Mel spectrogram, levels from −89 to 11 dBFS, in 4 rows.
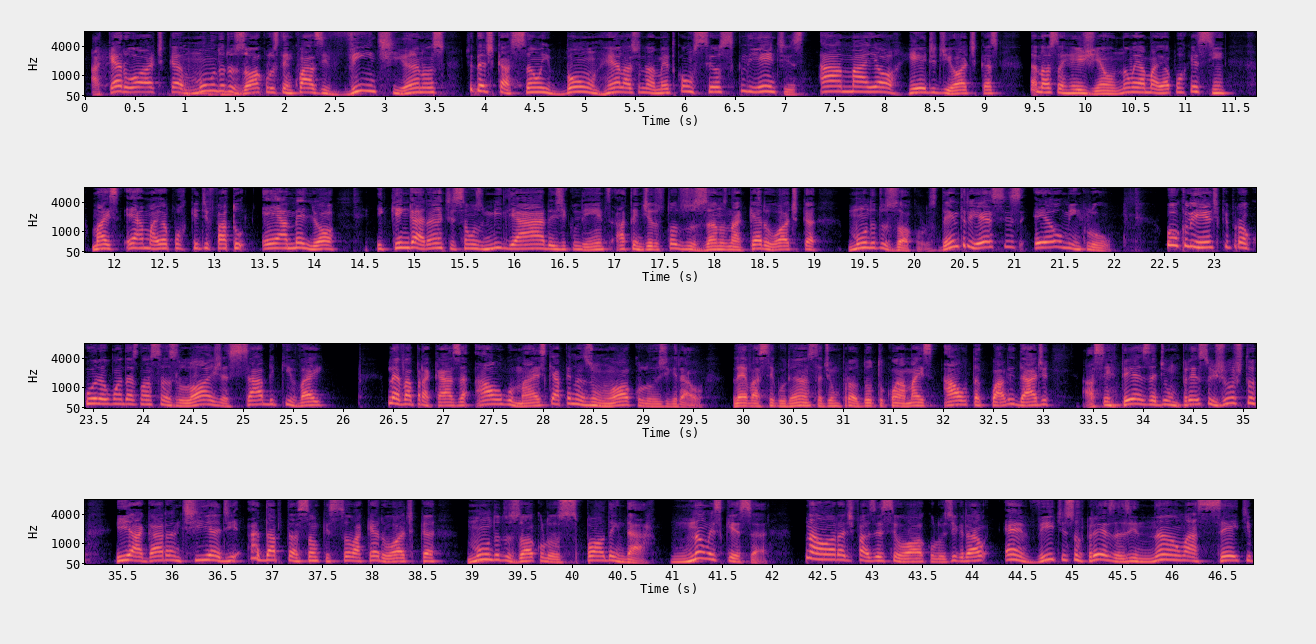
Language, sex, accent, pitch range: Portuguese, male, Brazilian, 150-215 Hz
